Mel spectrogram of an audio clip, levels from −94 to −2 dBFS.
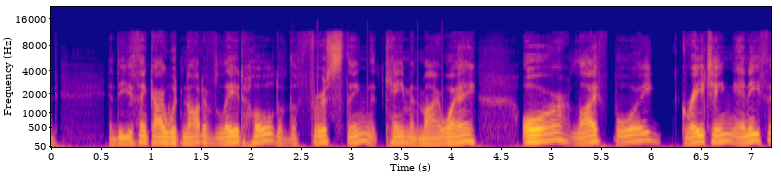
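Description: CD scratch ticks run from 1.91 to 4.16 s: ten brief clicks, the longest only a few milliseconds, about four per second. A surface scratch wipes out more data than error correction can rebuild on each rotation, so the player patches the gap, leaving regular ticks under the speech.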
